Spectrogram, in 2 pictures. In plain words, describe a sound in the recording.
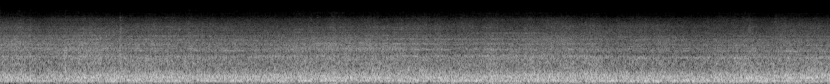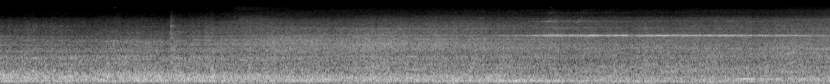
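A passenger train rumbles and clatters past on the rails.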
